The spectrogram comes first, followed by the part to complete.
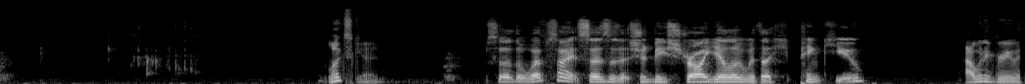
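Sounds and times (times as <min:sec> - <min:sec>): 
faint fizzing of beer: 0:01.0 - 0:02.6
beer being poured into a glass: 0:01.1 - 0:02.4
speech: 0:03.3 - 0:03.9, 0:04.9 - 0:08.7, 0:09.6 - 0:10.2.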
